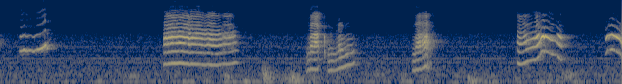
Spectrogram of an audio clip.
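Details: Pet Alexandrine parakeet, described as naughty, giving a long buzzy scream followed by several shorter downward-sweeping squawks and a final rasping call, spaced about a second apart over a low hum.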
